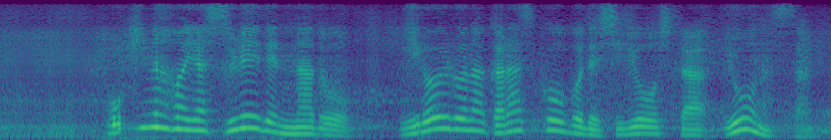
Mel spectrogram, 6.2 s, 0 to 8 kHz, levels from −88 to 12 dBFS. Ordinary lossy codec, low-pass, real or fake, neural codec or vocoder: none; 7.2 kHz; fake; codec, 24 kHz, 0.5 kbps, DualCodec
